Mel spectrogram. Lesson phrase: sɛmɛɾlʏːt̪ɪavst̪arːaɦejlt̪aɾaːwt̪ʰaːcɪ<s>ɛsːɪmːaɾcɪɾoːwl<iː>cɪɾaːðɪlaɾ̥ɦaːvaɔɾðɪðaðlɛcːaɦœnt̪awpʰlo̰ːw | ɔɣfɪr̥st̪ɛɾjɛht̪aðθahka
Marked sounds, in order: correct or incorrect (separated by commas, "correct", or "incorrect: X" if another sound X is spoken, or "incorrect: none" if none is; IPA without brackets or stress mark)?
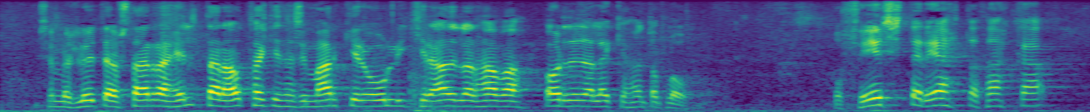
incorrect: θ, correct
